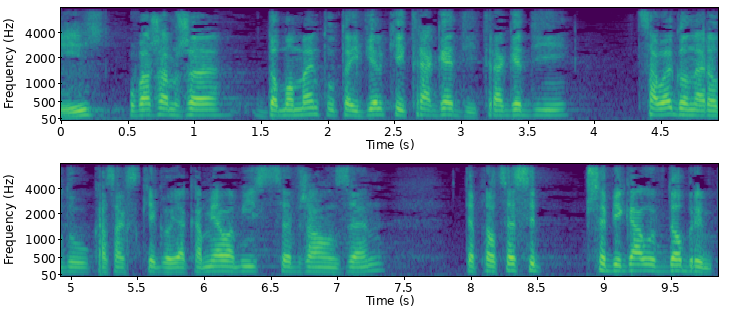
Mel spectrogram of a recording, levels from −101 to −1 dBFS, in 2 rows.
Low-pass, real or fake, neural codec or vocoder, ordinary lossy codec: 7.2 kHz; real; none; none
